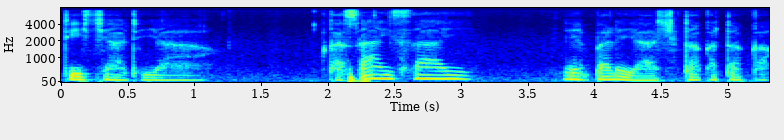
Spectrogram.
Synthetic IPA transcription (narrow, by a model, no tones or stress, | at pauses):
ticatija | kasaisaji | ne̞ːmpalejaci̥takataka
